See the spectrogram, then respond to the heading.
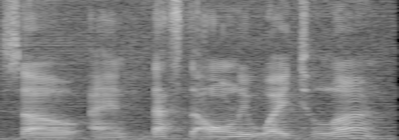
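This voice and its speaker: A man's voice: lowish voice, fairly even intonation, moderate pace, loud music behind the voice. A man whose first language is Vietnamese, speaking hesitantly in English with many fillers in an interview. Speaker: community member. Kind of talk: casual interview.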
